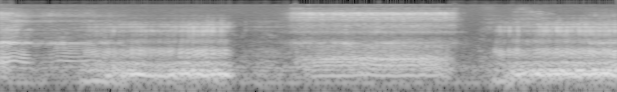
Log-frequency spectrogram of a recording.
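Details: Loud, rattling snores from four sleeping women in a hotel room after drinking, overlapping in long, buzzy breaths with brief quieter gaps.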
